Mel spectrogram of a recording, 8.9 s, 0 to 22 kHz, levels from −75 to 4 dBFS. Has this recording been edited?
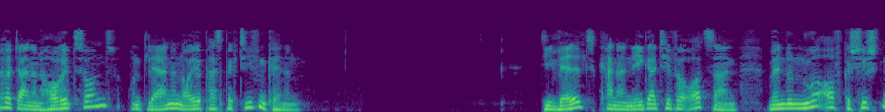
no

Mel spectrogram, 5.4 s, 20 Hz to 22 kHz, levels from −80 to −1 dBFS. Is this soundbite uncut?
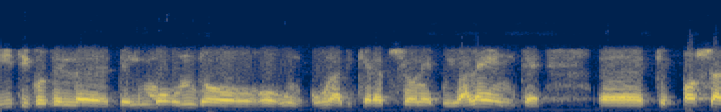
yes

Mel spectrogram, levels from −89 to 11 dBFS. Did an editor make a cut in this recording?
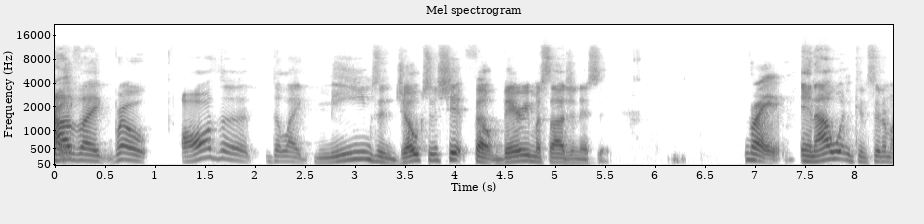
no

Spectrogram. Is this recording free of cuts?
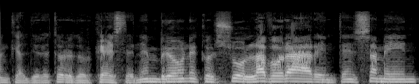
yes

